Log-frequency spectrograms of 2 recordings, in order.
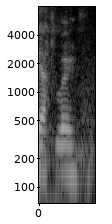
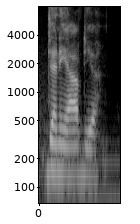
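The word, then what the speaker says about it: Deni Avdija: I also like their draft pick a lot, Denny Avdija. Don't know if I'm saying that correctly. – Avdija. – Say it again. – Denny Avdija. – Avdija.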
